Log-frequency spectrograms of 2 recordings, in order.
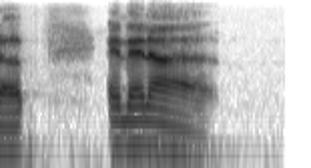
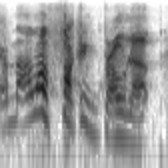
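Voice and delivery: defensive; 10 semitones higher than usual. Retold or imitated. Man defending himself, retold.

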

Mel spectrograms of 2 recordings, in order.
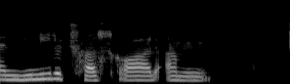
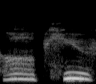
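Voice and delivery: mock relief; 2 semitones higher, 4 dB louder than usual. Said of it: "you're like".

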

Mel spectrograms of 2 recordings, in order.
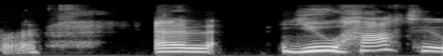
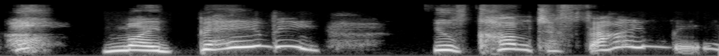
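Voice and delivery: mother's greeting; 7 semitones higher than usual. Retold or imitated. Bedridden mother greets her daughter.

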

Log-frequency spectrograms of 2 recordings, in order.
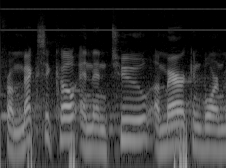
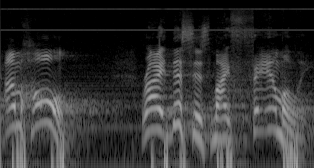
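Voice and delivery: high, emphatic voicing of his joy; raised pitch, proud and emphatic; joyful declaration; 6 semitones higher than usual. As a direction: retell a son's elated sense of belonging. Retells son's joy at finding home.

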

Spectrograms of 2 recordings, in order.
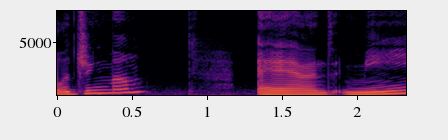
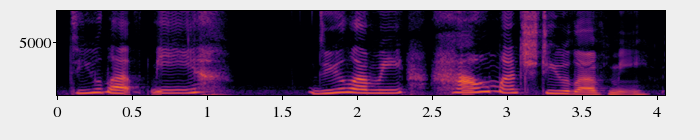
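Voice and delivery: clingy, softer, higher pleading; needy pleading; 8 semitones higher, 4 dB quieter than usual. Retold or imitated. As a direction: beg for reassurance like a clingy partner. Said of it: "I always say".

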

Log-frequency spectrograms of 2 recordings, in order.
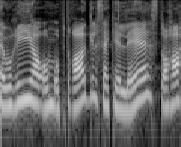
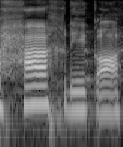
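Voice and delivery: very slow, low, drawn-out exclamation; low, long-drawn mock horror; stunned disbelief; 6 semitones lower, much slower than usual. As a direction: stretch every syllable out in retold dismay. Parent realises child called emergency line.

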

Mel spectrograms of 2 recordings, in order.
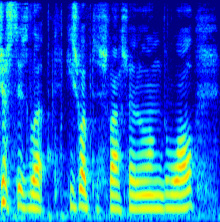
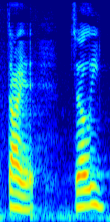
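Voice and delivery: usual speaking voice

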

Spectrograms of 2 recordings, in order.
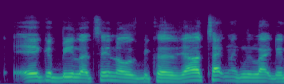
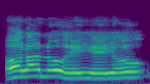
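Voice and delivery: mock voice; 10 semitones higher than usual. Joking put-on line.

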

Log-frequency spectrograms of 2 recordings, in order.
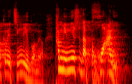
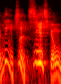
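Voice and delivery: "励志、激情" stretched out very slowly in a put-on inspirational voice; mock inspirational; 7 semitones higher, much slower than usual. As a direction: ham up the motivational-speaker tone, slow and grand. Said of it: "listing his own stage pitch".

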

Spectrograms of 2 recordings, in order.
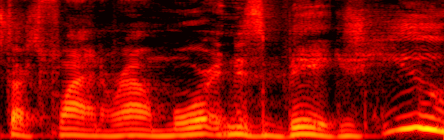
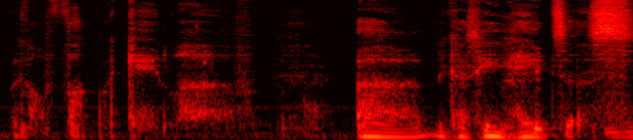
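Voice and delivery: whispered plotting of scheming insects; very soft, voiceless aside in character; conspiratorial whisper; 6 semitones lower, 15 dB quieter than usual. Acted. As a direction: whisper it like a secret plan. Voicing insects plotting against him.

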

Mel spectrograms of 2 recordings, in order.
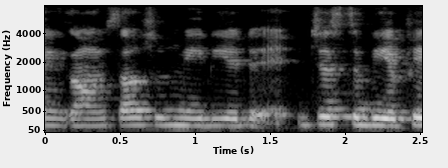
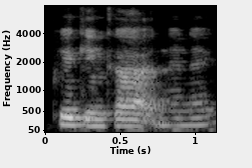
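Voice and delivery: usual speaking voice

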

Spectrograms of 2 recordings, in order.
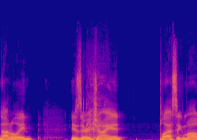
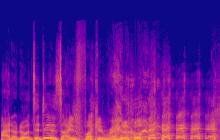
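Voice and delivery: high, laughing retelling; 7 semitones higher than usual. Real, not acted. Comic tells of fleeing angry old men, laughing. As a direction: crack up while telling it, voice climbing high.

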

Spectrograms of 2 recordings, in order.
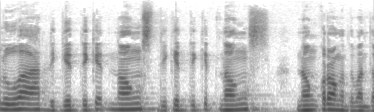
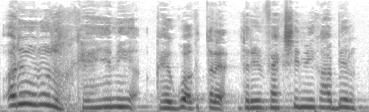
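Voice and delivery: higher whiny panic over a cough; hammed-up hypochondriac; 6 semitones higher than usual. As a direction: play the scared hypochondriac. Hypochondriac youth panicking, quoted.

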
